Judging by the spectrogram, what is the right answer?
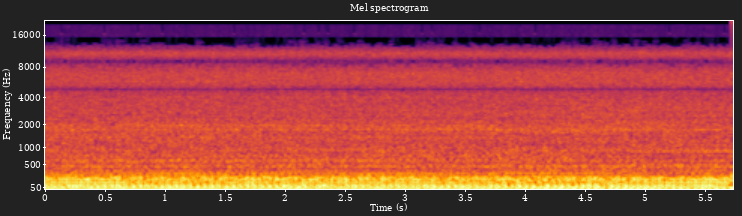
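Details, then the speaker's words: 1968 Dodge Monaco 500, numbers-matching 440 Magnum V8, rebuilt engine running for first time since 1986 after barn storage: deep, steady, even rumble with no knocks or misses; running smooth and healthy. "um but we managed to get this 1968 dodge monaco 500 running for the first time since 1986."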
